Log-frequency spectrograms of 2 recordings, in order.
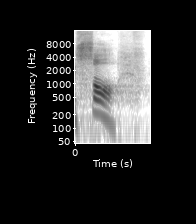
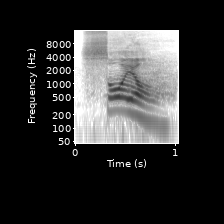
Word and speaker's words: soil: Okay, you're going to have to try hard if you grew up in the South because your natural is just going to be soul. But we're going to say it correctly. Ready? One, two, three. Soil.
